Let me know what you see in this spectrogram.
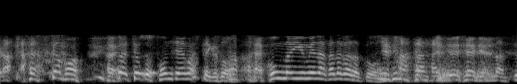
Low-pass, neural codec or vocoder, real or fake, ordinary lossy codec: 7.2 kHz; codec, 16 kHz in and 24 kHz out, 1 kbps, XY-Tokenizer; fake; AAC, 16 kbps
